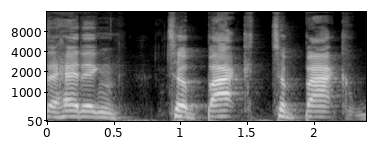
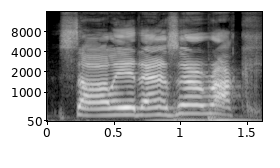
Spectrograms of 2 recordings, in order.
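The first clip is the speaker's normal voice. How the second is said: put-on rough French accent, pitched higher; louder, higher go at a French accent; attempted French accent; 6 semitones higher, 5 dB louder than usual. Commentator praising the French defence, in mock French accent. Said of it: "is it maybe in a French accent".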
